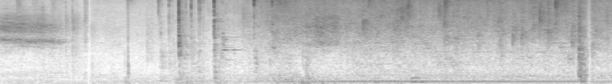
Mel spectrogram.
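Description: Water running in a bathroom, rising in about two seconds in and then steady, with a steady low hum under it and a few clicks.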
